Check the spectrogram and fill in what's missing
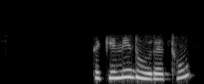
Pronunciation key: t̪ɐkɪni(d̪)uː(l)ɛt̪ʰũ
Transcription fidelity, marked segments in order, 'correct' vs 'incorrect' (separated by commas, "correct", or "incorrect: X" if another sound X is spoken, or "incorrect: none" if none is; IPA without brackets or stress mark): correct, incorrect: ɾ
